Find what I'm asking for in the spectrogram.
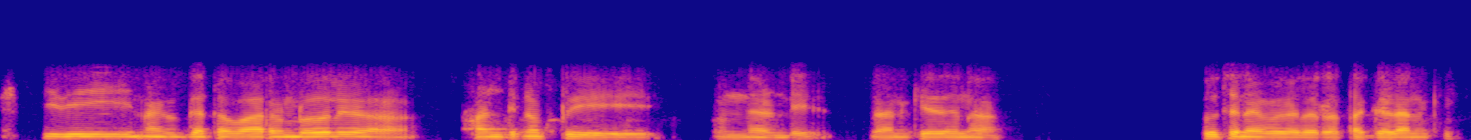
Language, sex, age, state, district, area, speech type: Telugu, male, 18-30, Telangana, Kamareddy, urban, conversation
